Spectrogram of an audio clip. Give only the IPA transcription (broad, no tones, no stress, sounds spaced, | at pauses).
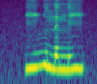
i ʎ u n ɛ n i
